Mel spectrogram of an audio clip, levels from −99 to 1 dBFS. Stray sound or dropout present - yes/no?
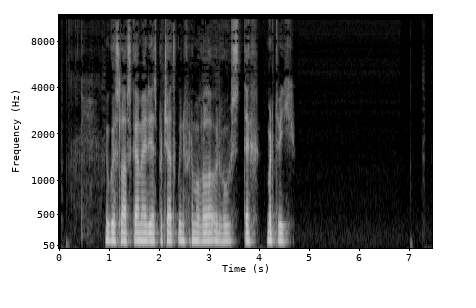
no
